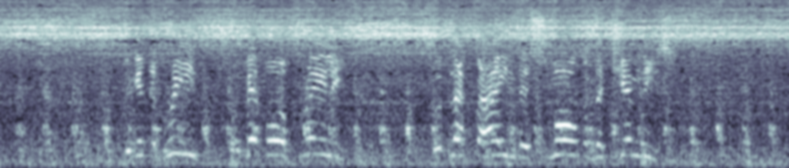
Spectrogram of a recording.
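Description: A man talks with animation close by, over the engine noise.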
